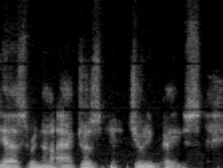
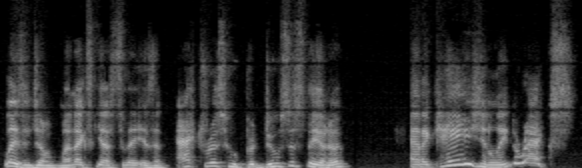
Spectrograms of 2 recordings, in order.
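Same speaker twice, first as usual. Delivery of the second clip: big, swooping talk-show welcome; show host introduction; 3 semitones higher than usual. Acted. Host presenting an actress to the audience, showy announcer introduction.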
